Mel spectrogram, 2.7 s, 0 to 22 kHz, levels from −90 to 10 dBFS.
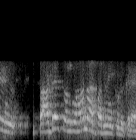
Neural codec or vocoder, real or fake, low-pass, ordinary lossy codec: none; real; 3.6 kHz; none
